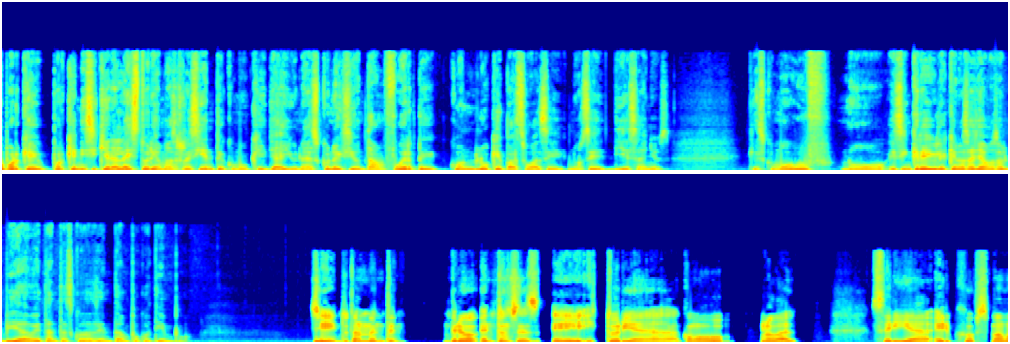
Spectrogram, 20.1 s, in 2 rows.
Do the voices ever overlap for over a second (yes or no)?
no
